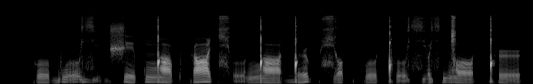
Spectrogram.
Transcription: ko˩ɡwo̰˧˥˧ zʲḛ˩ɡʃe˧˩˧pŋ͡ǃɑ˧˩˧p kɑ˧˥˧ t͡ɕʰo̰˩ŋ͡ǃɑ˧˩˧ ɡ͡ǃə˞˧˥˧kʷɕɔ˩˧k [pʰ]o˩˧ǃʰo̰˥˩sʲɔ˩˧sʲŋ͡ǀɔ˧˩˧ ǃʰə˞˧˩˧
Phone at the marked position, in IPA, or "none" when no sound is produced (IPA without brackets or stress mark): p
